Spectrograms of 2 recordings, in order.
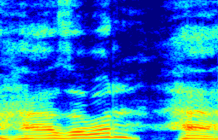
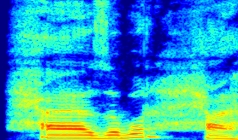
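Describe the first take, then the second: First: হা with an open, plain H; big ha. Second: হা from mid-throat, drawn out slowly; small ha. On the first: Teacher spelling the big letter, open হা. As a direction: let the H of হা come out without throat squeeze. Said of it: "হা বড়". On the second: Teacher spelling the small letter, throaty হা. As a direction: tight Arabic throat H in হা, louder and slow. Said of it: "এটা কি ছোট হা". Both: Shown as a demonstration.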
